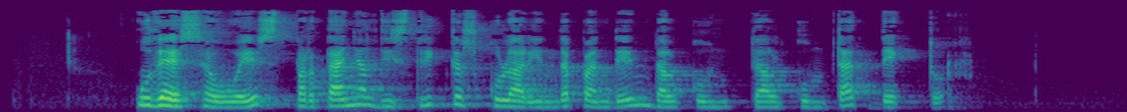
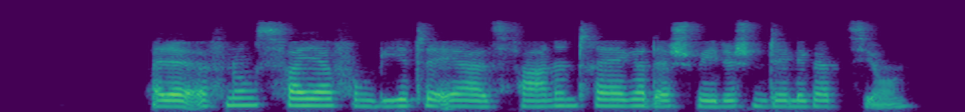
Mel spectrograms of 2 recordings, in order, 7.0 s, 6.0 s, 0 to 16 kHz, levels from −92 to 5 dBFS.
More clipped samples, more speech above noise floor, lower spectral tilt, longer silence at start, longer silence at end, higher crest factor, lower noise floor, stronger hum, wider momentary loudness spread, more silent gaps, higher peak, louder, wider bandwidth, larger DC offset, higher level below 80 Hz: neither; second, 55 dB vs over 62 dB; second, -3 dB/octave vs -4.5 dB/octave; about the same, 0.85 s vs 0.95 s; first, 1.15 s vs 0.4 s; first, 24 dB vs 18 dB; second, -81 dBFS vs under -90 dBFS; neither; first, 16 LU vs 10 LU; neither; first, -4 dBFS vs -12 dBFS; first, -26 LUFS vs -29 LUFS; first, 11.5 kHz vs 7.8 kHz; neither; second, -80 dBFS vs -74 dBFS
